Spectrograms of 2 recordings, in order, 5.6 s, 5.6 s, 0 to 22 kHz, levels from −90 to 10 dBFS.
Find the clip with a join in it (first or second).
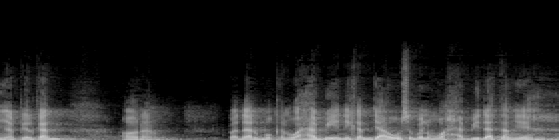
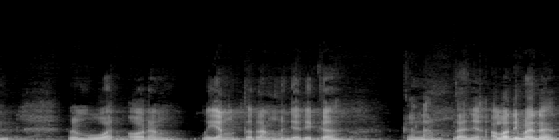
second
